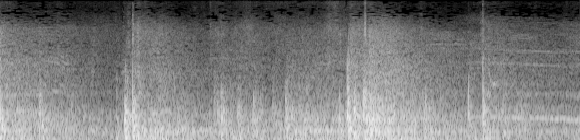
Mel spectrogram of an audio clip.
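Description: Heavy thuds of bodies and feet hitting a wrestling ring's mat: about four sharp impacts in a few seconds, with voices underneath.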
